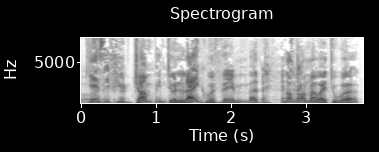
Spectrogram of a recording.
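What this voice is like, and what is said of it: South African accent. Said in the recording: “my accent ... where are you from? South Africa”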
